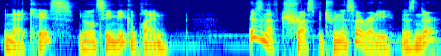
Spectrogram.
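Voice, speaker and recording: A man's voice: on the low side, wildly swooping pitch, fairly quick. Man playing a confident, teasing young guy. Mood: easygoing. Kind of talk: visual novel character read-aloud.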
